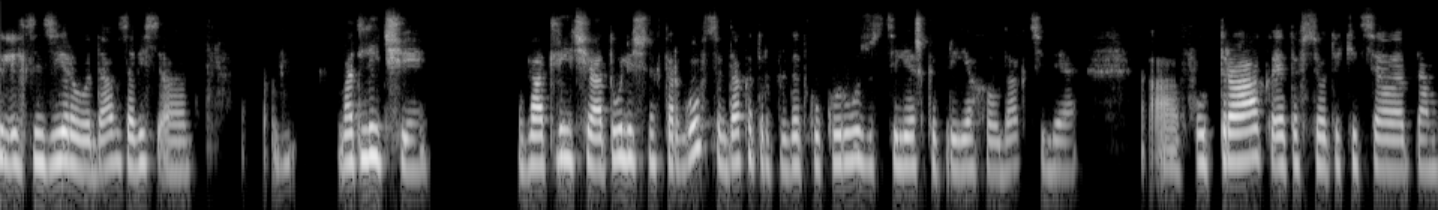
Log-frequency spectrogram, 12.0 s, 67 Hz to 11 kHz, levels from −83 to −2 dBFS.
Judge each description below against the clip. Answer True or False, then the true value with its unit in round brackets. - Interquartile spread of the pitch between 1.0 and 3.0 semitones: True (2.4 semitones)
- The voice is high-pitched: True (205 Hz)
